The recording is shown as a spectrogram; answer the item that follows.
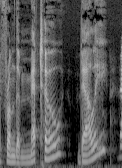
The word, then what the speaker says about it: Methow: calling and you told me before how to pronounce this correctly from the metto valley Meto Meto okay see this is very hard for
